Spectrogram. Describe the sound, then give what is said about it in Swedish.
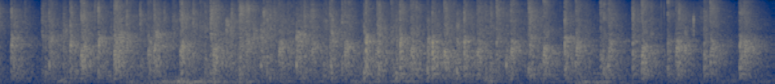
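Dense studio audience applause, a steady crowd of clapping hands that runs loud and even through the whole stretch without talk. “En stor applåd.”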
